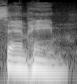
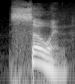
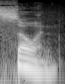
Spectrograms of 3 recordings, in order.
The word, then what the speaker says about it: Samhain: yes i do yeah yeah it is not pronounced samhain it is written samhaim but do you know how do you pronounce it no i don't sew in it's the like so sow our s-o-o-w-e-n sew-in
